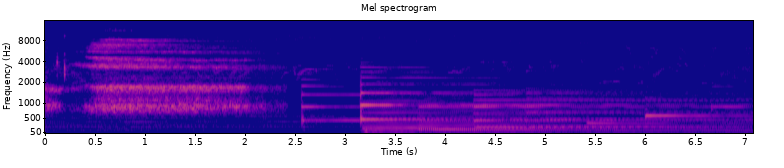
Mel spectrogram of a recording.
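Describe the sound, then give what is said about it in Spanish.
A slow, deep breath, in through the nose and out through the mouth, during a guided breathing exercise. The soft, airy breath lasts about two seconds, and sustained gentle musical tones follow. “Vuelve a tomar una respiración profunda. Inhala por la nariz y exhala por la boca.”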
